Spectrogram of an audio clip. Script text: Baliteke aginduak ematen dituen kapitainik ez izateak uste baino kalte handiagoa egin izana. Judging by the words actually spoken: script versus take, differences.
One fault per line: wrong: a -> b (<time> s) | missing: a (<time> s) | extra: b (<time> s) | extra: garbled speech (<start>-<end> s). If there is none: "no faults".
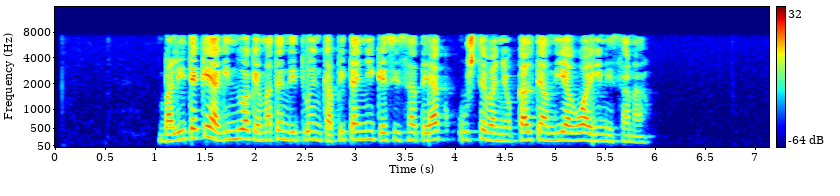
no faults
